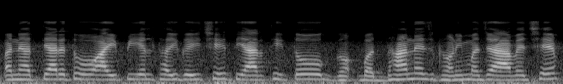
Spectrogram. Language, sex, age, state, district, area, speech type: Gujarati, female, 30-45, Gujarat, Ahmedabad, urban, spontaneous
